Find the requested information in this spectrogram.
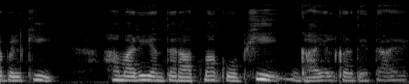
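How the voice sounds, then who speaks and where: A woman's somewhat breathy, medium-pitched voice with fairly even intonation, in a very clean recording with a silent background. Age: 60s. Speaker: retired professor, poet and writer. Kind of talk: talk to camera on a social issue.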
